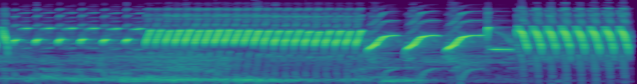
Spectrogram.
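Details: Canary training song: quick paired notes leading into a fast rolling trill, then rising whistled slurs, a short flat whistle and another rapid trill.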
